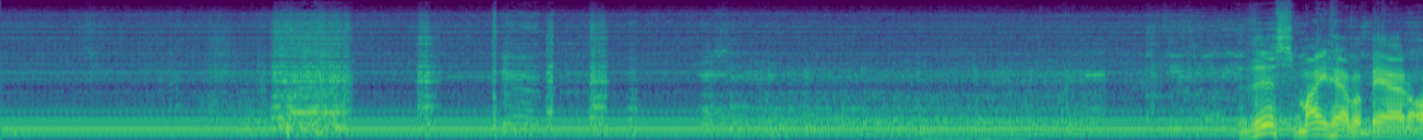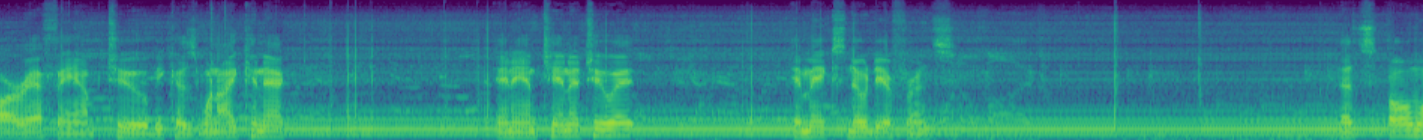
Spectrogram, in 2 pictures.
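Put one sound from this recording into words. A radio hums steadily through its loudspeaker.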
